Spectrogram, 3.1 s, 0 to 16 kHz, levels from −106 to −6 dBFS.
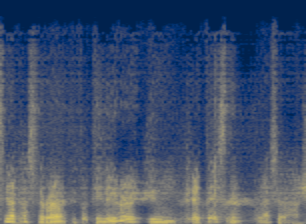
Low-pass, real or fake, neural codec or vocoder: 14.4 kHz; fake; codec, 44.1 kHz, 0.9 kbps, DAC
